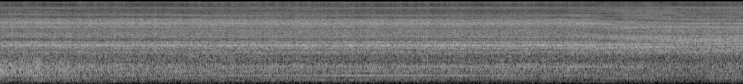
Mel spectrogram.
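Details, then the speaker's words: Bleeding trapped air from the top vent of a CV340 cartridge pool filter after restarting the pump: loud, steady hiss of air escaping under pump pressure, getting louder as water pressure builds, no sputter; normal air purge. "We're going to open it up so we can hear the air coming out of the filter. It's going to push all the air up to the top."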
